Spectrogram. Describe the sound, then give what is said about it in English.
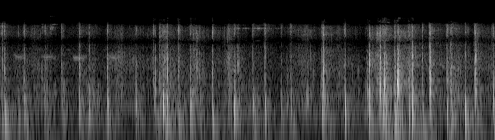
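Horse hooves clip-clop steadily at a brisk walking pace as riders follow a man's trail, many irregular knocks over a faint low rumble, with no voices present. “You ride to one side, and I'll follow his trail.”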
